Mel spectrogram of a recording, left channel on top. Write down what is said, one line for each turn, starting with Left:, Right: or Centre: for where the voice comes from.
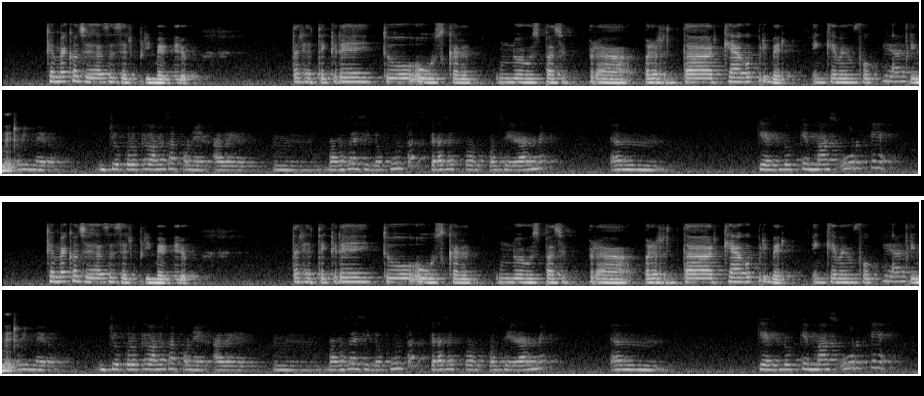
Right: ¿Qué me aconsejas hacer primero? tarjeta de crédito o buscar un nuevo espacio para, para rentar. ¿Qué hago primero? ¿En qué me enfoco
Left: ¿Qué hacer
Right: primero?
Left: primero? Yo creo que vamos a poner, a ver, mm, vamos a decirlo juntas, gracias por considerarme, em, ¿qué es lo que más urge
